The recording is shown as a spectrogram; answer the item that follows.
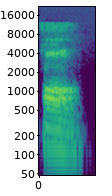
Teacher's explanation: The kametz itself is a long A, as in father, ah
